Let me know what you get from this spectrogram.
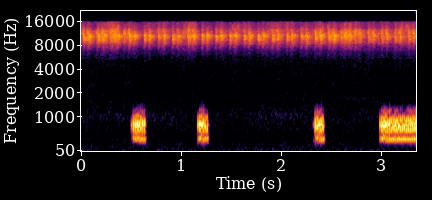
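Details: Meconema thalassinum, the oak bush-cricket, recorded at Starnberg, Germany on 18 July 2023 through a Pettersson D 100 ultrasound detector; three brief separate bursts spaced irregularly, then a sustained droning roll begins, quiet background.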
